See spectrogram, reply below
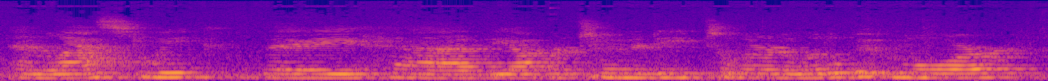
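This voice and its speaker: A woman teacher introducing an evening program to seventh graders in a measured, firm way. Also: medium pitch, level tone, noisy background. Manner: measured, firm classroom address. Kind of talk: addressing students. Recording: distant voice in an echoey hall.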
